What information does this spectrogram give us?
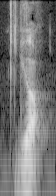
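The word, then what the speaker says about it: ё: And it's just pronounced like yo, right? With a sort of opened O.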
